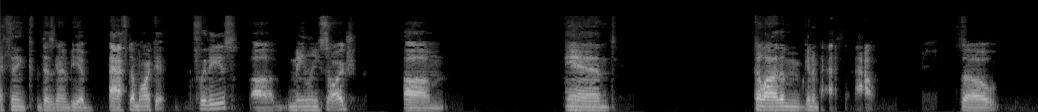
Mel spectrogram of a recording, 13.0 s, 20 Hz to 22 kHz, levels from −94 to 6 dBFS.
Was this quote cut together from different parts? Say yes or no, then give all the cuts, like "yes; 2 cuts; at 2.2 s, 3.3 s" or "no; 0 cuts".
yes; 5 cuts; at 1.3 s, 3.0 s, 6.5 s, 9.4 s, 10.2 s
